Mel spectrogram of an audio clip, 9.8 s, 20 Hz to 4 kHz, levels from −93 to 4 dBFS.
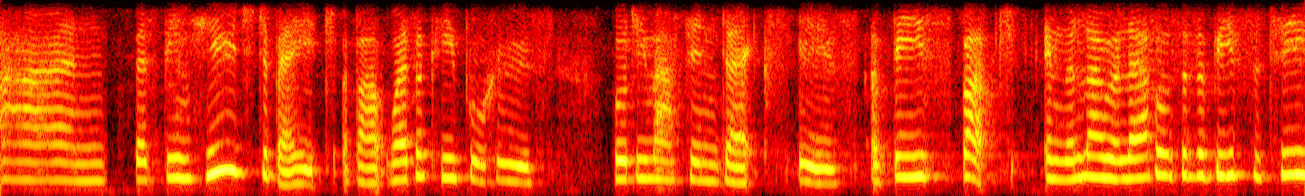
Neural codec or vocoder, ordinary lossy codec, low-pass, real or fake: codec, 16 kHz in and 24 kHz out, 2.2 kbps, FireRedTTS-2 codec; Opus, 32 kbps; 3.6 kHz; fake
